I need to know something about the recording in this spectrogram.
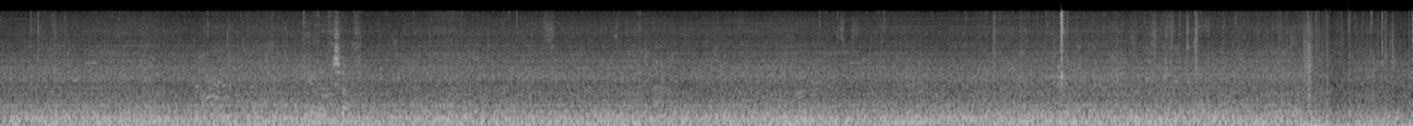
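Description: A jet engine roars steadily close by.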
